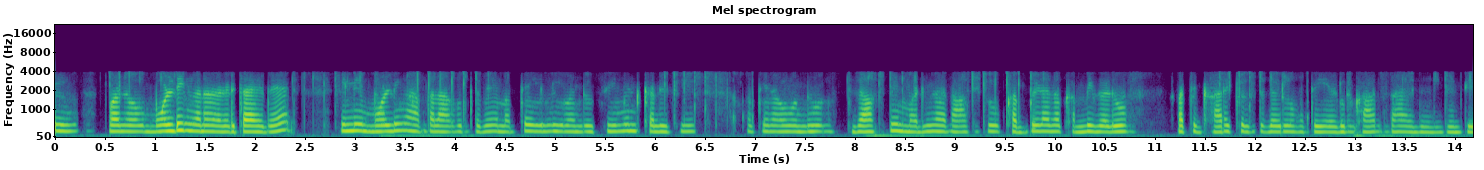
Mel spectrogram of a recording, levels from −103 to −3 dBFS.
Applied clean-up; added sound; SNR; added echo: neural diffusion model UNIVERSE++.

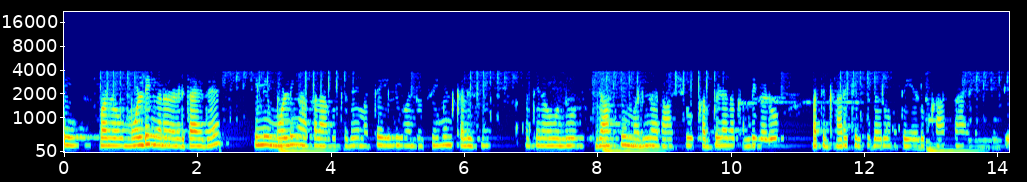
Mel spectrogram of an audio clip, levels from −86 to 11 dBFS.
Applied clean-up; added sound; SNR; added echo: classical method spectral subtraction.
